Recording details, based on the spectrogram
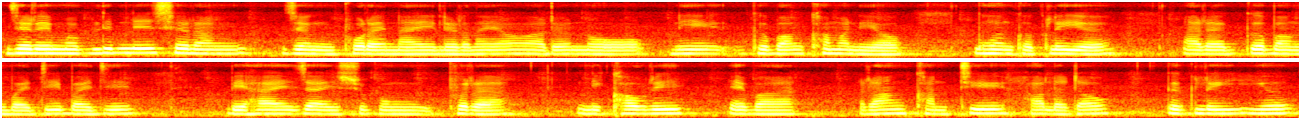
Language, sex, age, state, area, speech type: Bodo, male, 18-30, Assam, urban, spontaneous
